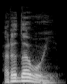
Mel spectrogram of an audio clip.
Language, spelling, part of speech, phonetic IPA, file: Russian, родовой, adjective, [rədɐˈvoj], Ru-родовой.ogg
- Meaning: 1. ancestral, patrimonial 2. tribal 3. generic 4. gender 5. childbirth, birth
